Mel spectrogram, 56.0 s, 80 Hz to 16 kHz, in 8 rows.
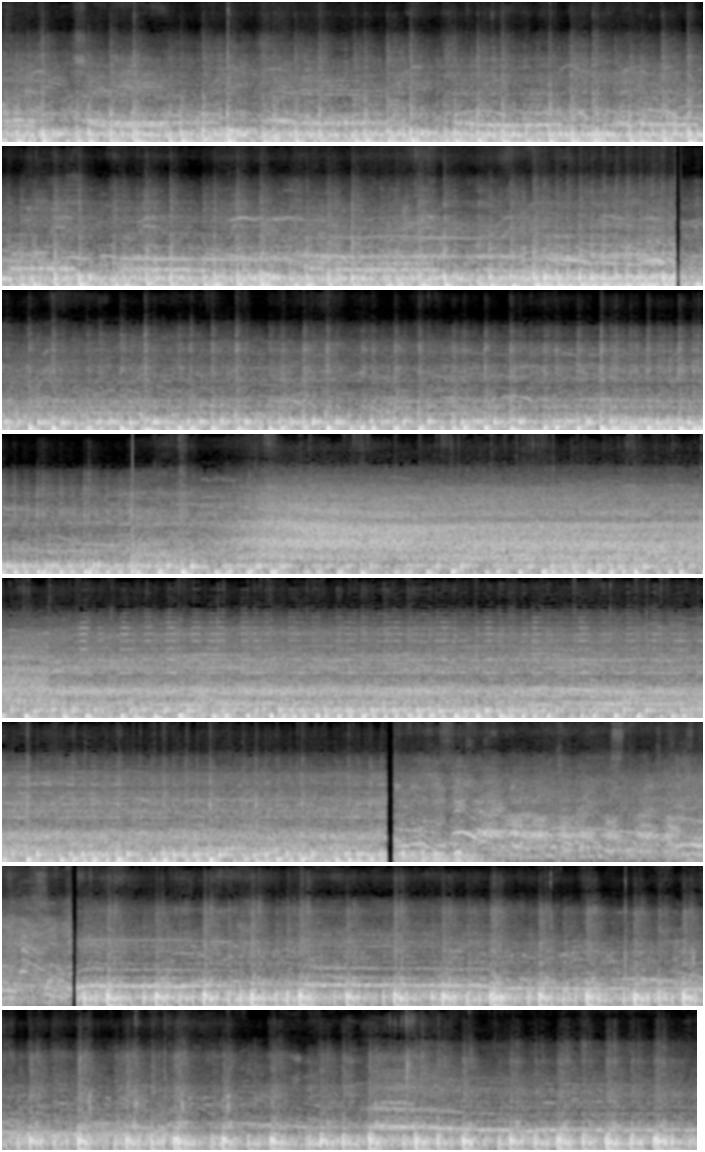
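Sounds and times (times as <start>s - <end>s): voices singing: 0.0s - 13.8s, 22.4s - 56.0s
loud music with driving drum beat: 42.8s - 56.0s.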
